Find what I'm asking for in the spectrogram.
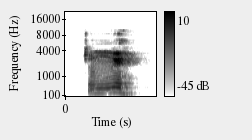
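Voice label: "cengis", Malay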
